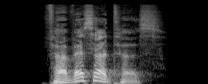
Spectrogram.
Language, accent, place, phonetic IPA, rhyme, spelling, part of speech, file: German, Germany, Berlin, [fɛɐ̯ˈvɛsɐtəs], -ɛsɐtəs, verwässertes, adjective, De-verwässertes.ogg
- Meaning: strong/mixed nominative/accusative neuter singular of verwässert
